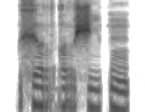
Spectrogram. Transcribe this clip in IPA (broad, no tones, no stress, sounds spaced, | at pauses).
xʲ ɔ r ɡ ɔ r ʃ i p õ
